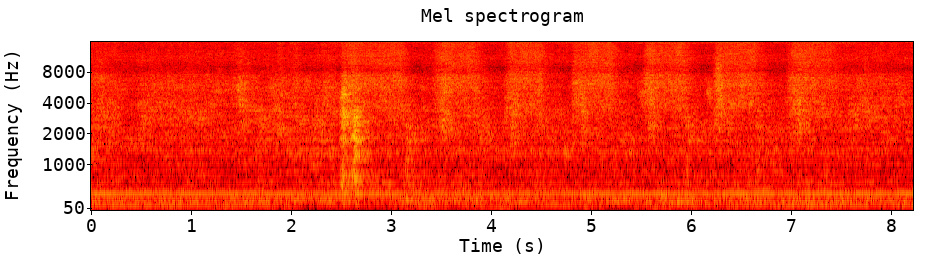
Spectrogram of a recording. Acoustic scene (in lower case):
restroom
